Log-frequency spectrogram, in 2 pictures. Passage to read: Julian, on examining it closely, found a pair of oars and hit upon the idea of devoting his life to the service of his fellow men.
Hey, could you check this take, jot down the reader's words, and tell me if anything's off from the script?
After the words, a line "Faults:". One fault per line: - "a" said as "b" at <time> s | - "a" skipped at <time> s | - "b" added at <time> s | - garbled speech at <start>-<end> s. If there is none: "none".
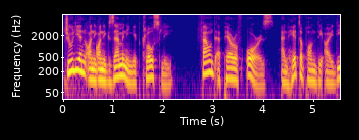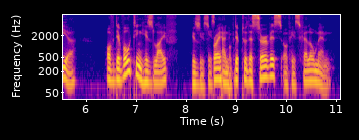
Julian, on on examining it closely, found a pair of oars and hit upon the idea of devoting his life [garbled] to the service of his fellow men.
Faults:
- "on" added at 0.7 s
- garbled speech at 8.1-9.1 s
